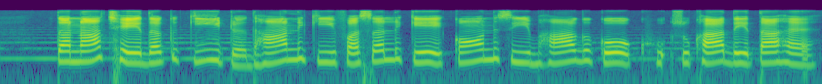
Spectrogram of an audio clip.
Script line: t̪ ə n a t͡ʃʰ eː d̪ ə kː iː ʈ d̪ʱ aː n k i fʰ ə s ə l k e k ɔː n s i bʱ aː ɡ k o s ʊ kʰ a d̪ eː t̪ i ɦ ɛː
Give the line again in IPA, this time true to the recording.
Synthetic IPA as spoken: t̪ ə n a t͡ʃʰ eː d̪ ə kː iː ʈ d̪ʱ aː n k i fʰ ə s ə l k e k ɔː n s i bʱ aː ɡ k o s ʊ kʰ a d̪ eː t̪ a ɦ ɛː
